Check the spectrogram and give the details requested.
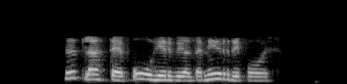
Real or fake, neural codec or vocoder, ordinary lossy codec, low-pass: real; none; MP3, 24 kbps; 3.6 kHz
